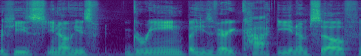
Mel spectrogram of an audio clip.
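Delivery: normal talking voice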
